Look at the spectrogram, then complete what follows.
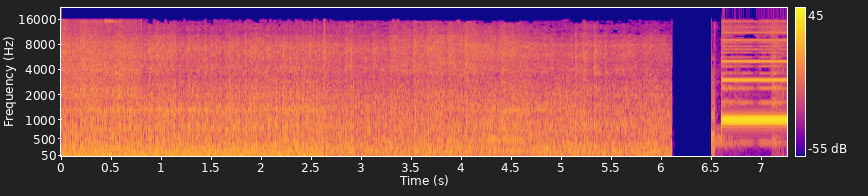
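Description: Yamaha MT-15's single-cylinder engine running under way, mixed with wind and road noise, until the sound cuts off abruptly about six seconds in. Then a loud, steady electronic beep at a single pitch starts and holds.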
